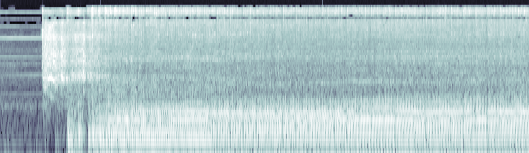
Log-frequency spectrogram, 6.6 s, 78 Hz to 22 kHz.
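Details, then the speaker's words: Kawasaki Ninja ZX6R salvage wrecked rebuild, muffler reconnected: fires up and settles into a steady, even idle with a smooth beat and no knocks or rattles; engine sounds really healthy, normal idle. "she sounds just perfect this is super good news guys you have no idea super good stuff so the bike does that the engine sounds really healthy"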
